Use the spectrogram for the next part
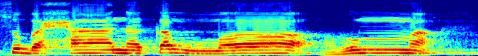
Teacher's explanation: यहाँ पर देखें ये बा में कलकला होगा सुब, ये हा को नरमी से अदा करेंगे और थोड़ा खींचेंगे एक अलिफ के बराबर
